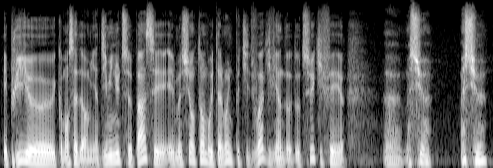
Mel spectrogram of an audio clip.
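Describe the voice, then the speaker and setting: A man's voice: on the low side, expressive, quick pace, hardly any pauses, a little mellow, no room sound. A man on a radio talk show telling a long joke, with some hesitations and restarts. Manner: storytelling, hesitant fillers.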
